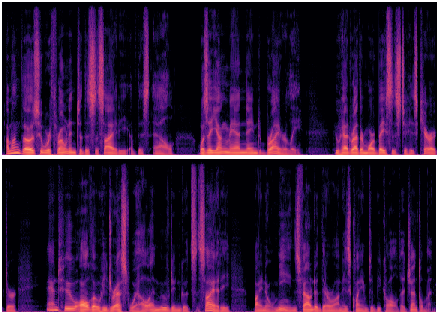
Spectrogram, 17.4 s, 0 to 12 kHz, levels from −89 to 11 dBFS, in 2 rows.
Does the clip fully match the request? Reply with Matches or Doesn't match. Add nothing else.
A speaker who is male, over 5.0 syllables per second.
Doesn't match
